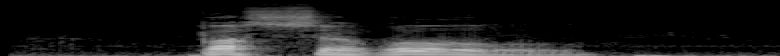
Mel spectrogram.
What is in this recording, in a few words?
"basserool", Dutch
